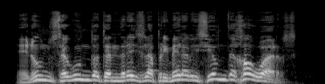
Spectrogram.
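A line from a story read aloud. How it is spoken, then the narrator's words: Exclamation over shoulder. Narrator (Spanish): exclamó Hagrid por encima del hombro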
